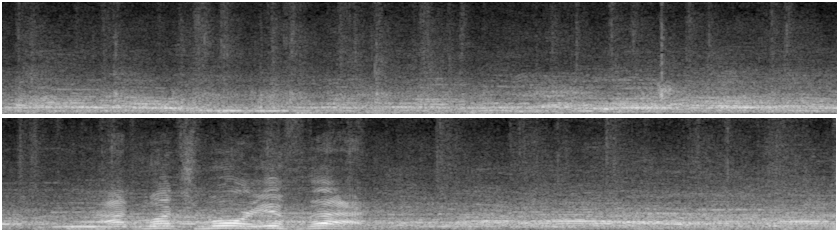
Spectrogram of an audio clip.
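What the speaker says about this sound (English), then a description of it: "You hear the crowd, they want Rhino." A crowd at a wrestling event roars and chants in the arena, a broad rumble that swells in the middle, while a commentator speaks over it.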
